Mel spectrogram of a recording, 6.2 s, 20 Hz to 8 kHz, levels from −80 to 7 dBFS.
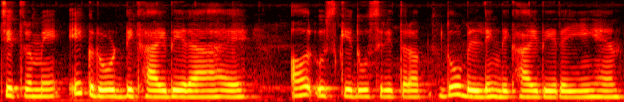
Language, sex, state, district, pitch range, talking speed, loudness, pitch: Hindi, female, Bihar, Kaimur, 180-200 Hz, 175 wpm, -15 LUFS, 185 Hz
